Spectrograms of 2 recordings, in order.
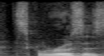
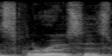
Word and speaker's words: sclerosis: English word again but sclerosis in Greek is spelled with an SK and it means hardening or stiffening in Greek and there's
